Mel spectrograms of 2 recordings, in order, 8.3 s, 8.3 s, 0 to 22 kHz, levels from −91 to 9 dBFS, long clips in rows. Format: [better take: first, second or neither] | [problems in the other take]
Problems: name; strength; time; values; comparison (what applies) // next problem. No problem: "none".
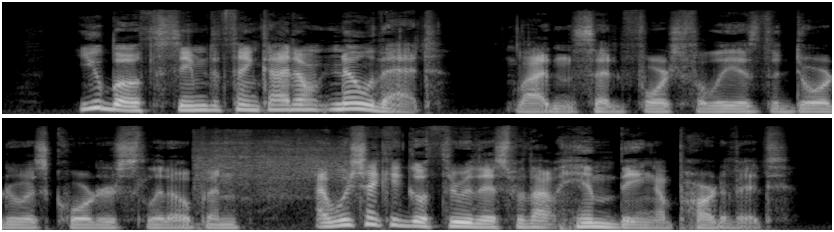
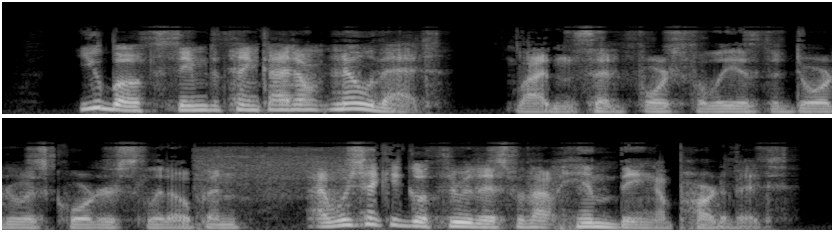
first | garbled, watery; badly; nothing above 7.5 kHz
